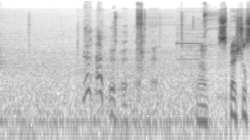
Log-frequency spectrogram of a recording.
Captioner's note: laughter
